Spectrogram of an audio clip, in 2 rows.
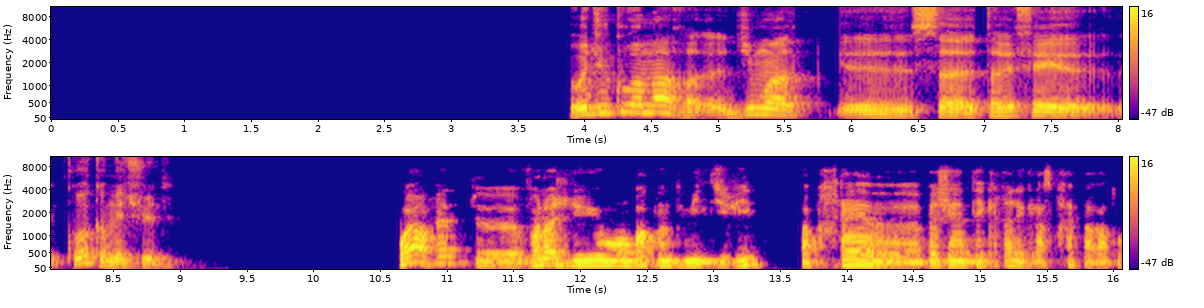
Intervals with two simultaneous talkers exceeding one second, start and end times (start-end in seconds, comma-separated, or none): none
